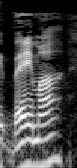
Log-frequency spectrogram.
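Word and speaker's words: bema (βῆμα): B, long E, M, A, bema.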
